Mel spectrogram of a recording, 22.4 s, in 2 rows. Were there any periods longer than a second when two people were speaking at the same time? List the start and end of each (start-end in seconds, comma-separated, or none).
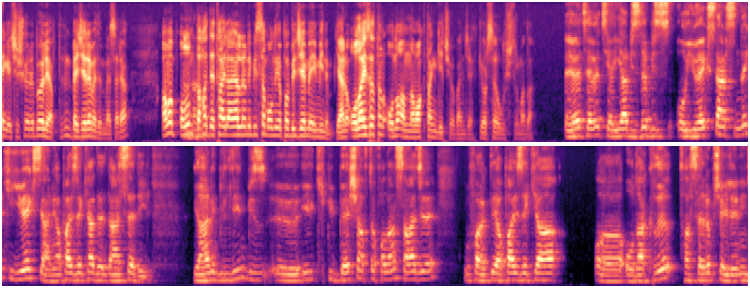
none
